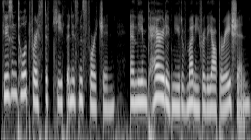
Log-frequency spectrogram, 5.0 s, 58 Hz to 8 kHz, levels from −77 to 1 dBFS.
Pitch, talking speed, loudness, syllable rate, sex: 215 Hz, 205 wpm, -19 LUFS, 6.3 syllables/s, female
